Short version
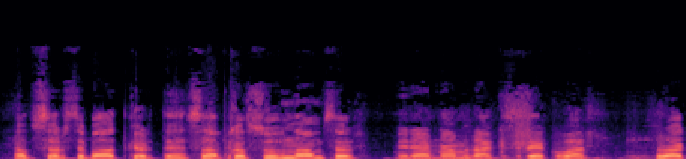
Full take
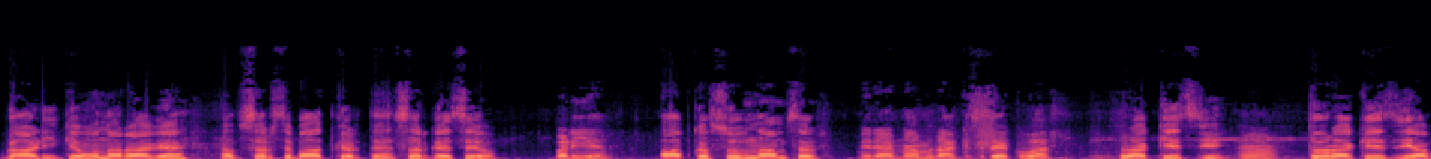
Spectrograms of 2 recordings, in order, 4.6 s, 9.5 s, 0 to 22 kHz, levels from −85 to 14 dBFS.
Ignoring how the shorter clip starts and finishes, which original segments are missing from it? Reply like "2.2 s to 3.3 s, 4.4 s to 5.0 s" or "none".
2.8 s to 4.5 s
